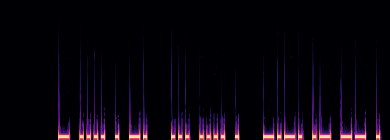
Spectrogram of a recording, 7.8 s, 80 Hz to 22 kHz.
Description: Morse code, heard as a keyed tone, about 17 wpm, 700 Hz. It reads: THEN SHE CAME
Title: Sentences from Top 1300 Words 17wpm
